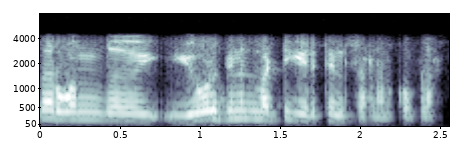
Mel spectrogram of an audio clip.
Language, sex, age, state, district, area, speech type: Kannada, male, 18-30, Karnataka, Koppal, rural, conversation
